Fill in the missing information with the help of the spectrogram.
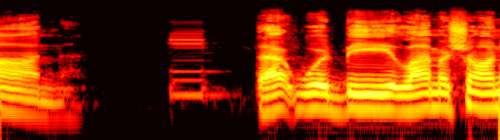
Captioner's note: buzzer buzzing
